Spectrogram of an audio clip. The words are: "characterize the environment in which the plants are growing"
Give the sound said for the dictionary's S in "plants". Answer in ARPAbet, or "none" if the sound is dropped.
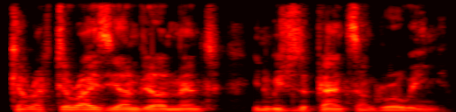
S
